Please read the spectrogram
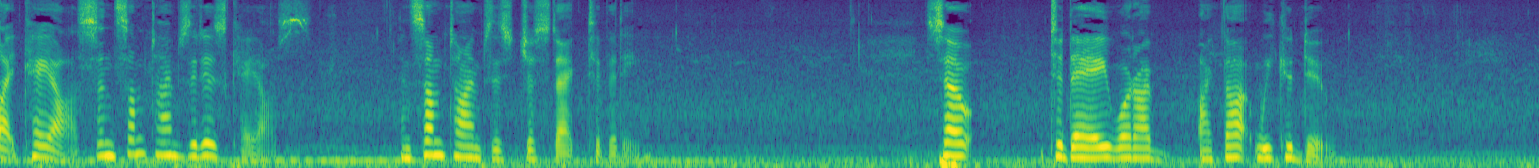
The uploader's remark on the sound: Walk in the Park. On my way back home, I stopped in a local park and recorded this podcast with a walking meditation.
